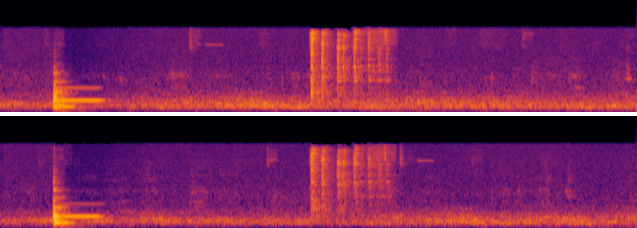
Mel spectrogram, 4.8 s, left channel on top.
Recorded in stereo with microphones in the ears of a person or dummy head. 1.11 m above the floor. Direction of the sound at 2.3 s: 20° left (ahead or behind).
